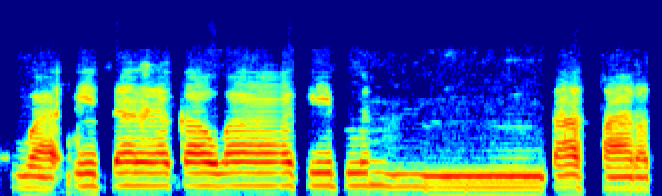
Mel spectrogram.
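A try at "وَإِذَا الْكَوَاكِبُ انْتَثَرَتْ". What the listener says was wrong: Ayat 2-nya lidahnya jangan langsung ditaruh di huruf taknya. Nanti dia jadi huruf N sama T. Kawakibunta, bunta. Harusnya bunta, bunta.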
